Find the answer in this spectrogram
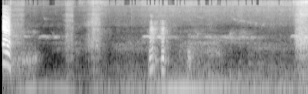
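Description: A young goat gives short, high, nasal bleats with a wavering tremble.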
